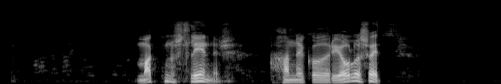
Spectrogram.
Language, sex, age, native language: Icelandic, male, 20-29, Icelandic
